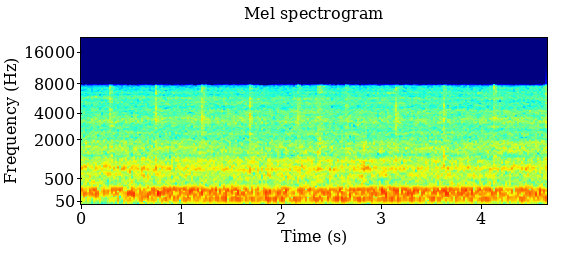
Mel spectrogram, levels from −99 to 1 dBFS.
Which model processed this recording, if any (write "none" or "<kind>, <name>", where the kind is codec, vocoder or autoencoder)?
none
